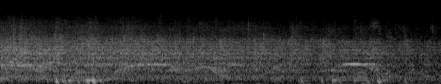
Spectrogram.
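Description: Congregation applauding in a large hall, many hands clapping that slowly die away, with faint voices mixed in.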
